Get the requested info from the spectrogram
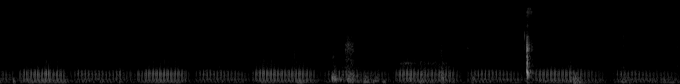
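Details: Morning purring from kittens waking their owner, softer and quieter here, the rumble pulsing in breath-length waves about every 0.7 seconds, with one sharp click near the end.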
